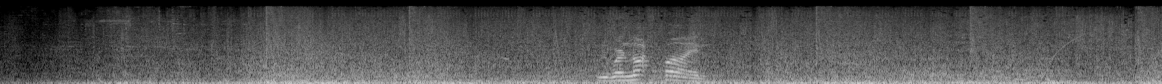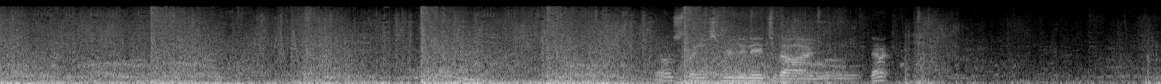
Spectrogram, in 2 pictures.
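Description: Explosions boom and rumble heavily throughout a dense battle.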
